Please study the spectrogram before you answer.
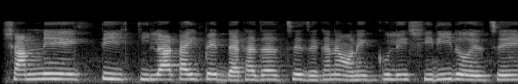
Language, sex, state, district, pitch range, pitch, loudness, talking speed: Bengali, female, West Bengal, Jalpaiguri, 215-240 Hz, 230 Hz, -18 LUFS, 125 wpm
